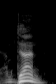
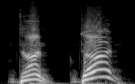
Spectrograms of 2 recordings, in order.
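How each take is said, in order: First: Said in the usual way. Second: Loud, climbing higher each time; fed-up outburst. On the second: Real, not acted. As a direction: escalate sharply into a loud cry. Repeats it, escalating.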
